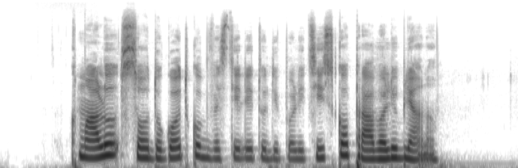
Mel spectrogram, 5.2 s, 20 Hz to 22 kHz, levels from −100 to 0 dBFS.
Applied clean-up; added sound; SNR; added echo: neural mask model DeepFilterNet 3.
